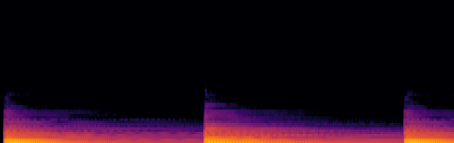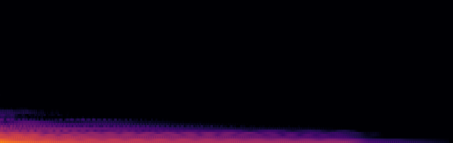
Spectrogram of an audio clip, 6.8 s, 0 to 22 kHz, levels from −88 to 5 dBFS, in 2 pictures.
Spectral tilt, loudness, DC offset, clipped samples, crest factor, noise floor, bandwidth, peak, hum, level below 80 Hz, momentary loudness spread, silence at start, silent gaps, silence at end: -10.5 dB/octave; -21 LUFS; under 0.1%; under 0.1%; 20 dB; -77 dBFS; 5.2 kHz; -4 dBFS; none; -60 dBFS; 24 LU; 0 s; none; 2 s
